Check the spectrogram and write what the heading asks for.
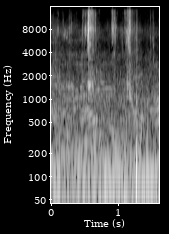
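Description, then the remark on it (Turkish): Soft crunching of someone chewing crisp food, a few irregular bites and crackles spaced over a second or two, fairly quiet with a faint low background hum. “yerken kıtır kıtır yapıyor ses gidiyor mu acaba onu da merak ediyorum.”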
